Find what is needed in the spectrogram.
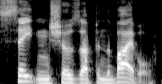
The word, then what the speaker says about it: Satan: Huh what I discovered, and it's actually in Hebrew, it's pronounced Satan.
